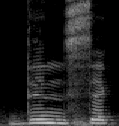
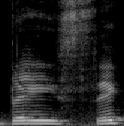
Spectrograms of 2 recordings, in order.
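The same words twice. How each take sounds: First: "d'insectes" as "dinne-sectes"; deliberate misreading. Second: "d'insectes" broken as "din-sec-te", nasal first vowel; syllable by syllable. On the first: Child shows a reading that's no word, "d'insectes" as "dinne-sectes". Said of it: "ça serait pas un mot". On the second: Child explains decoding to a little sister, "d'insectes" in syllables. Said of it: "admettons, fais tes sy". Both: Shown as a demonstration.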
